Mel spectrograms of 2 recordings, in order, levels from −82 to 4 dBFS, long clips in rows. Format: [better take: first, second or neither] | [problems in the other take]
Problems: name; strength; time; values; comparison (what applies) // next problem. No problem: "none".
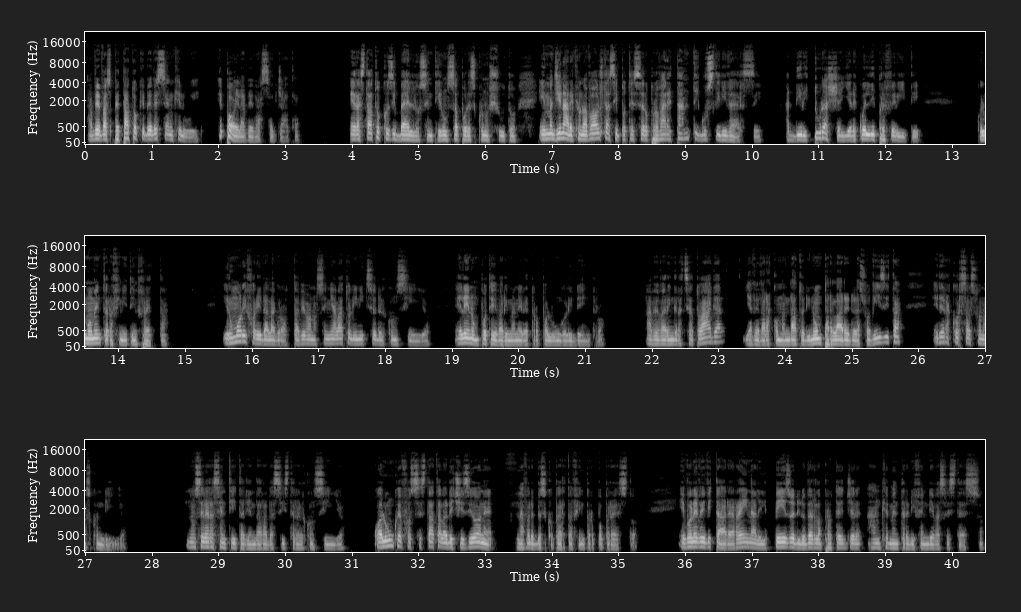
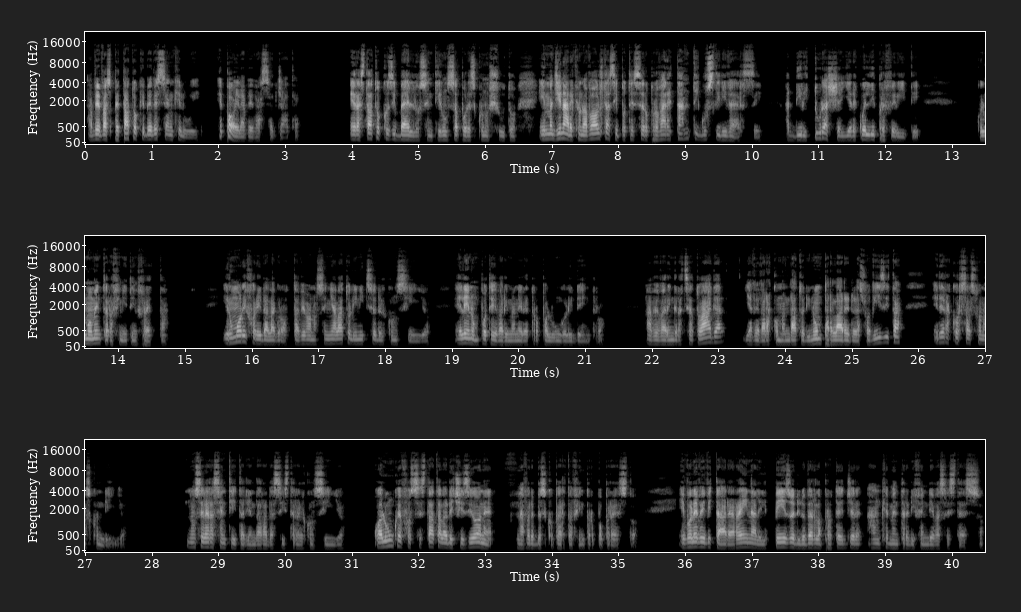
first | thin; very; fading below 750 Hz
